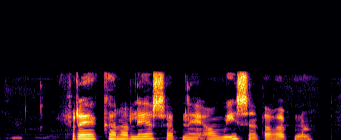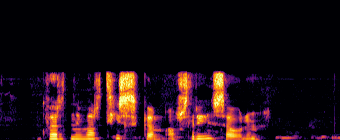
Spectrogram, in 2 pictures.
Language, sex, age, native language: Icelandic, female, 20-29, Icelandic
